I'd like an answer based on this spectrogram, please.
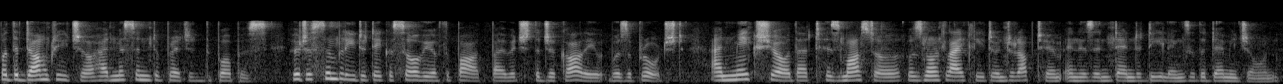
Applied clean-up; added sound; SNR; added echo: none; none; none; none.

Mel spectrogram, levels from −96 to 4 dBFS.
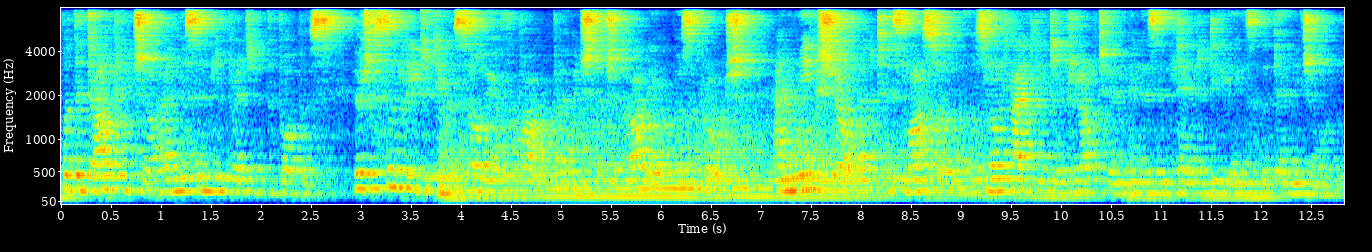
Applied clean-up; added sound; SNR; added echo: none; Drum; 11 dB; reverberation time 1.0 s.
